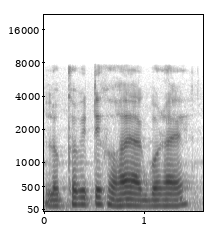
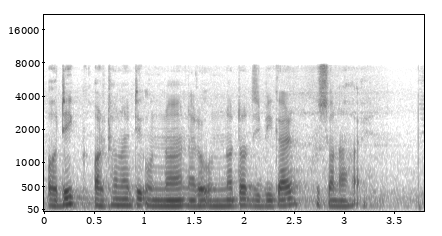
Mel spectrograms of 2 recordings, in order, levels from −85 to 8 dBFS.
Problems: none marked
